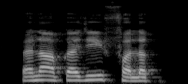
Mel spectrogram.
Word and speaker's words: فلک: آپ کا ہے جی فلک، فا کے اوپر زبر، لام کے اوپر زبر اور کاف کے اوپر جزم۔ سحر، سین کے اوپر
